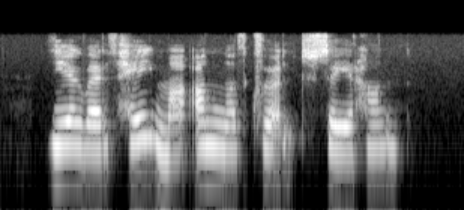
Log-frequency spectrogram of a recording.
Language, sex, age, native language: Icelandic, female, 12, Icelandic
